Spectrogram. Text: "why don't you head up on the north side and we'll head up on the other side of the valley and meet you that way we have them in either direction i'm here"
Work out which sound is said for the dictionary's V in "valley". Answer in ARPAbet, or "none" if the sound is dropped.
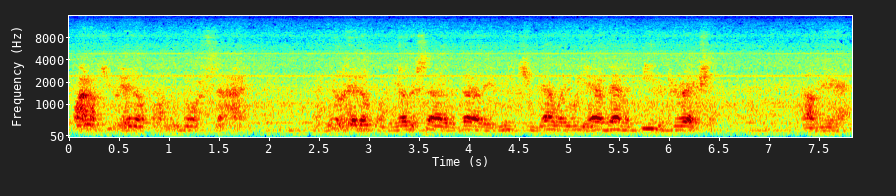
B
